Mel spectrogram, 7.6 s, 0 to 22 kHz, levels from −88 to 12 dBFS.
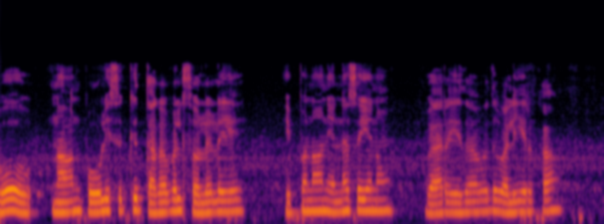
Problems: constant background noise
